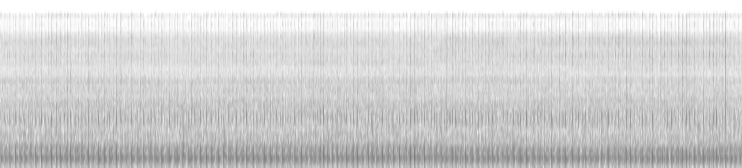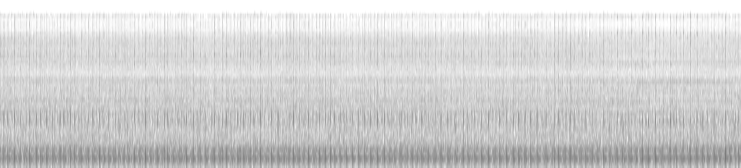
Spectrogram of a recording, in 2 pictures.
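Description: Echo string trimmer's small two-stroke engine idling steadily. The owner thinks it is running only on prime and needs a carburetor rebuild.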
